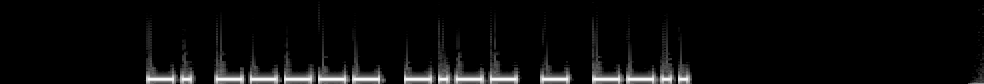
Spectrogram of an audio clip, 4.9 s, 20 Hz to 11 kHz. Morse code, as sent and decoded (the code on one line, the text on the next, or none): -. ----- -.-- - --..
N0YTZ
